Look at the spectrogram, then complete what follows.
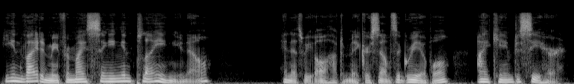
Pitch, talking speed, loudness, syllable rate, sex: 105 Hz, 250 wpm, -20 LUFS, 6.5 syllables/s, male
